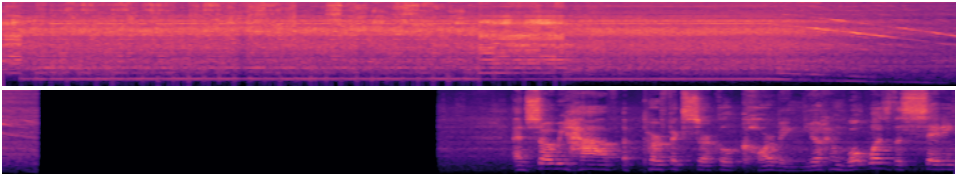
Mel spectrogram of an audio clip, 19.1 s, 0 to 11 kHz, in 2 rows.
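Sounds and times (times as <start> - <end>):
gritty cutting noise: 0.0 - 9.9
router spindle whine: 0.0 - 9.9.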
